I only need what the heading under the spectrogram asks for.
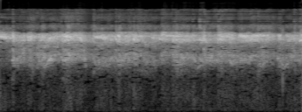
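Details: Swiftlets inside a swiftlet house fill the space with an even, intense chorus of very high twitters and chirps, dense and steady from start to finish.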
